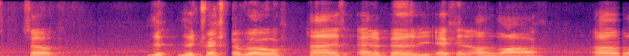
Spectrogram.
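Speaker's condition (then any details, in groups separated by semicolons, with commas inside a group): Tongue cancer surgery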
